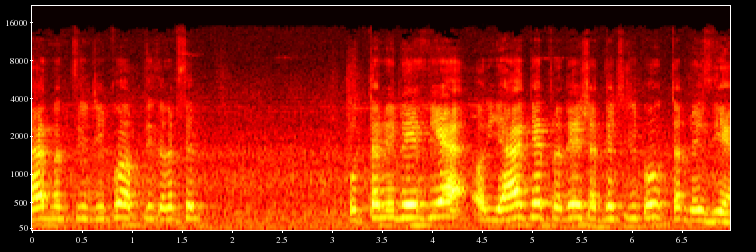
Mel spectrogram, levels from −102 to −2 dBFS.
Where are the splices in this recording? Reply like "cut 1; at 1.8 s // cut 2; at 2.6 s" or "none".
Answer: none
